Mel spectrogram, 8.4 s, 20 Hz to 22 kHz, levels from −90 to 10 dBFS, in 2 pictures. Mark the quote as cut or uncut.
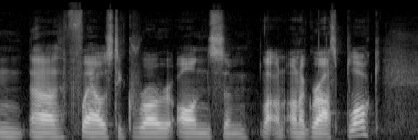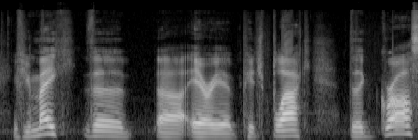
uncut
